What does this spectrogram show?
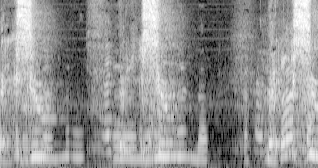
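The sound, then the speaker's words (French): Three loud, sharp sneezes spaced about a second apart, each a sudden airy burst, set among voiced, sing-song vocal sounds. “et pour vous dire, et le fil éternuera toujours trois fois.”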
